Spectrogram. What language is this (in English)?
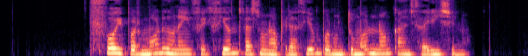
Galician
